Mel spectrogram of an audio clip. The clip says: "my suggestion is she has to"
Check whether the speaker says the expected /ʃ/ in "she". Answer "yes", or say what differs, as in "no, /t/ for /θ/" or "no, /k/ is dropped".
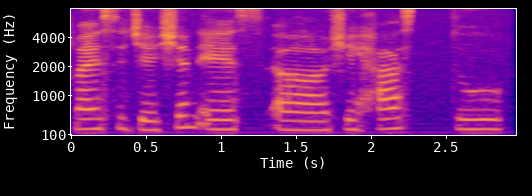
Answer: yes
